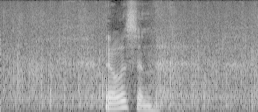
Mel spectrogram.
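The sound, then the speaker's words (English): Steady rain patters on a tent in Quebec, a dense, even hiss of drops that continues throughout, with a man's voice briefly speaking over it partway through. “It's the sound of uh, rain coming down on a tent.”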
